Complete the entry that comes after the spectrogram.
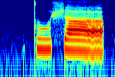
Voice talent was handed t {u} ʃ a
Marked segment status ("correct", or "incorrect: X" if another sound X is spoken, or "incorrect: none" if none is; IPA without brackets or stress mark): correct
